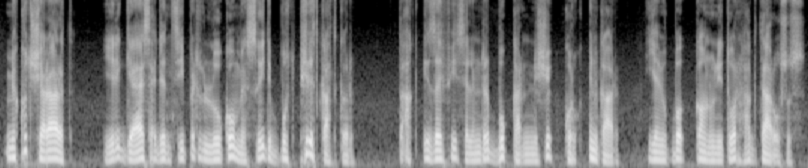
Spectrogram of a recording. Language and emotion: Kashmiri, angry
